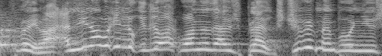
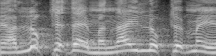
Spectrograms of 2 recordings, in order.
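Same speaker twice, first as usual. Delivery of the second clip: ordinary talk, nothing marked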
